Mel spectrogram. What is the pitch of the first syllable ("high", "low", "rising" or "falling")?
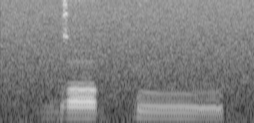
low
